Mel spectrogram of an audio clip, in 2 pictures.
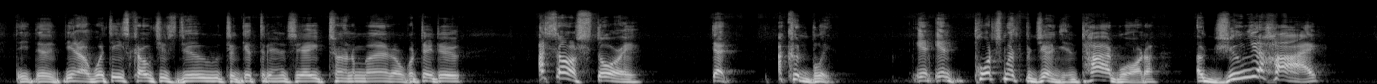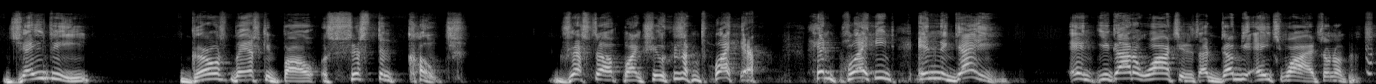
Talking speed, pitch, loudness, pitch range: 140 wpm, 155 Hz, -19 LUFS, 140-230 Hz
